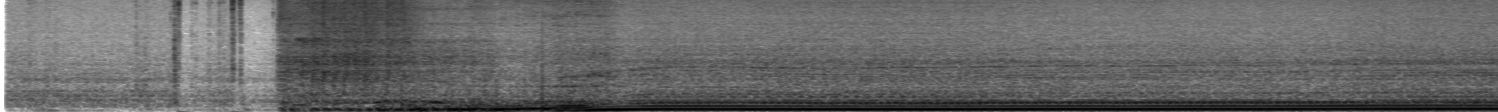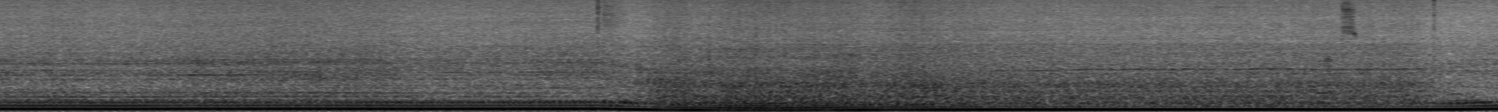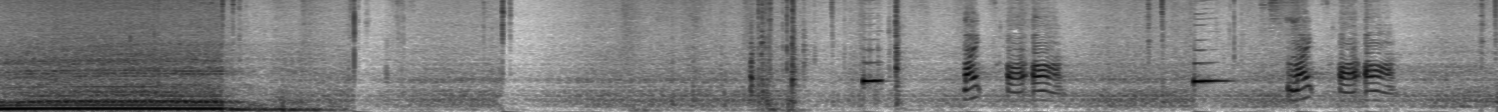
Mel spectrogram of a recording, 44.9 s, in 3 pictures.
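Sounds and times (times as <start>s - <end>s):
car engine starting and idling: 2.7s - 33.6s.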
